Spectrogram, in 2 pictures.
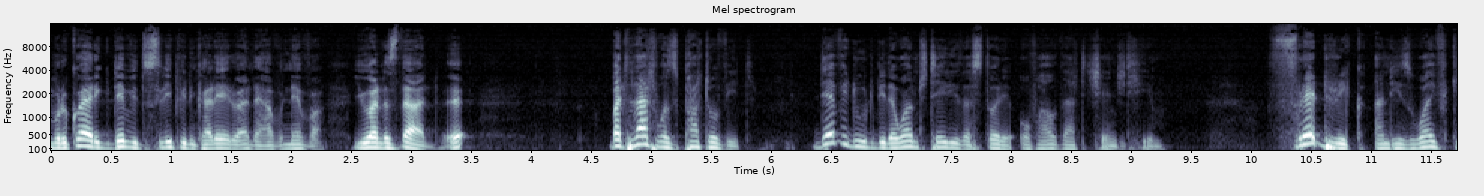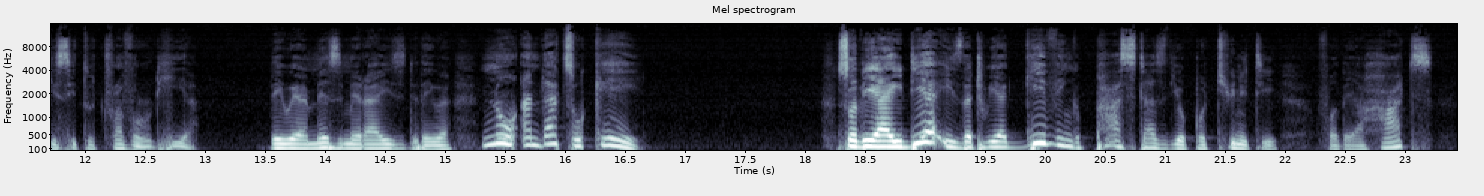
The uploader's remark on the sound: Christ Church Winchester.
